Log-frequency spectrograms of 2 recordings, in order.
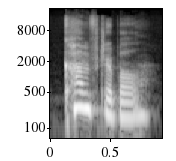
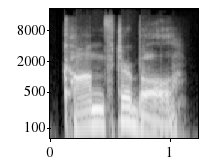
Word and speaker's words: comfortable: Many learners say com-for-ta-ble. But in everyday American English, you'll usually hear comf-ter-ble. Three smooth sounds. Not four.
